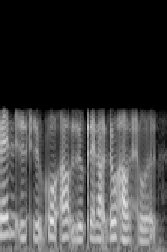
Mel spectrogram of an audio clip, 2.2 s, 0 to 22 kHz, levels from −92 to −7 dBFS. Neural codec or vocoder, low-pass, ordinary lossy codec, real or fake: autoencoder, 22.05 kHz, a latent of 192 numbers a frame, VITS, trained on many speakers; 3.6 kHz; none; fake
